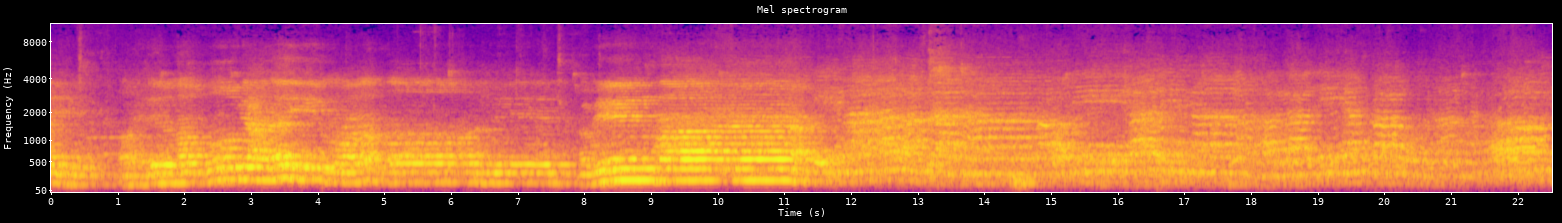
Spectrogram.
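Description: A young man recites in a melodic chanting voice through a microphone.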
